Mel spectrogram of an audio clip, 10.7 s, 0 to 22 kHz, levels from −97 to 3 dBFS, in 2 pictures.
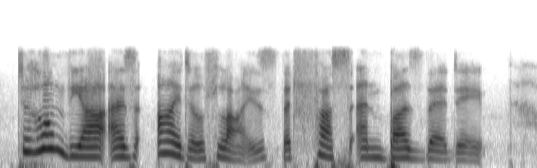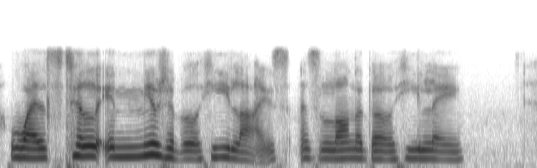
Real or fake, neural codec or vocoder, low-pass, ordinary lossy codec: fake; codec, 16 kHz, 8 kbps, FunCodec, trained on Chinese and English, 25 frames a second; 7.2 kHz; Opus, 16 kbps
